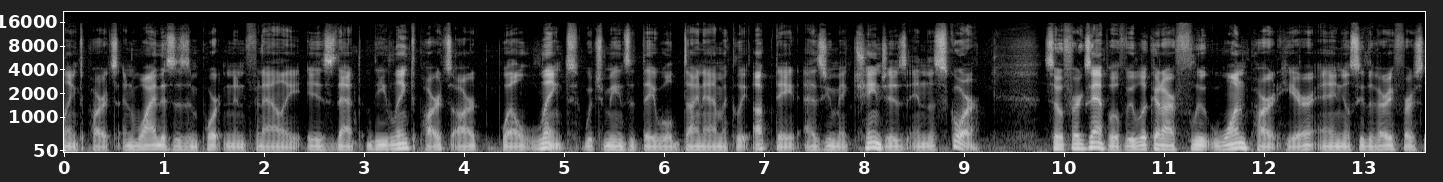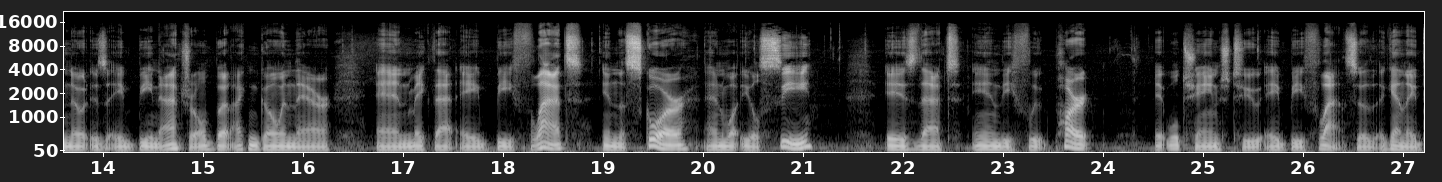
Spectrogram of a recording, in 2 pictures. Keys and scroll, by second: 0.7 super+=, 1.6 super+=, 17.7 -, 21.3 alt+super+., 24.5 super+=, 25.0 super+=.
